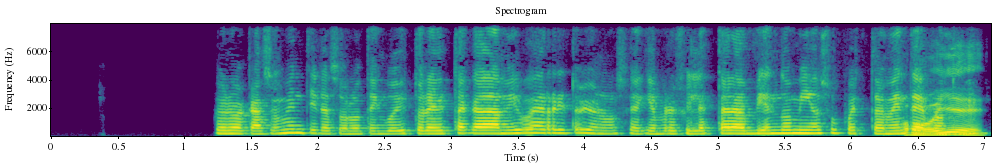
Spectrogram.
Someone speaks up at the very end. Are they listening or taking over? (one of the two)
taking over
